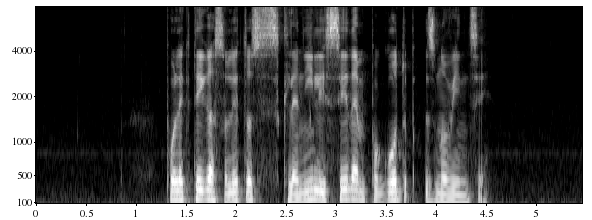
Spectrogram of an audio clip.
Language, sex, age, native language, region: Slovenian, male, 18-29, Slovenian, Drava region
